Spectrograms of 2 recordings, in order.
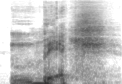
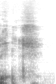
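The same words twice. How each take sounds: First: It is said with a deep, booming voice. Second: It is said softly, without much bass.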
